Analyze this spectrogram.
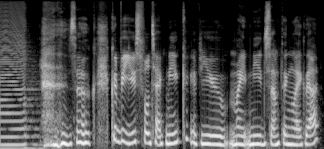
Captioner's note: laughter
